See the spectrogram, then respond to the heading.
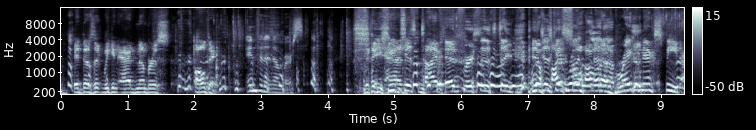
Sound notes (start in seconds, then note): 1.4 laughing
